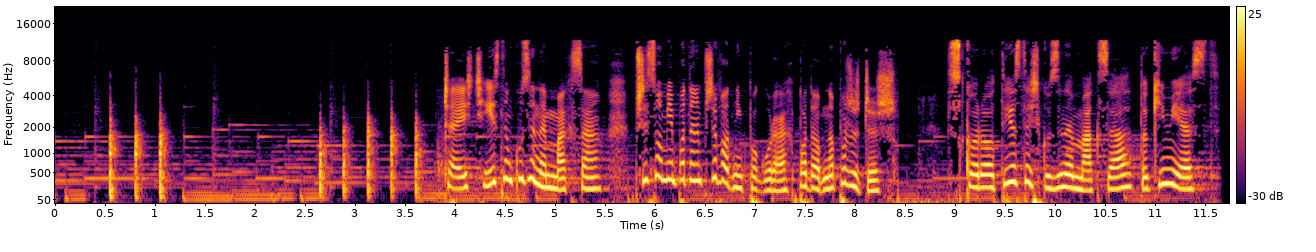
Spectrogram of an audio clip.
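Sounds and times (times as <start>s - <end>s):
soft music: 0.0s - 11.7s
firm knocking on a door: 0.5s - 1.3s, 2.6s - 3.9s
speech: 3.9s - 11.6s.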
